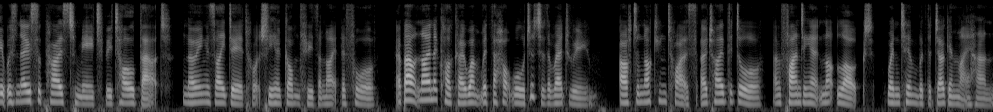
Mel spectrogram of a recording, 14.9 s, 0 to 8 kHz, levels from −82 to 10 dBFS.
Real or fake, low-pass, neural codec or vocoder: fake; 7.2 kHz; codec, 16 kHz, 1 kbps, FunCodec, trained on Chinese and English, 50 frames a second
